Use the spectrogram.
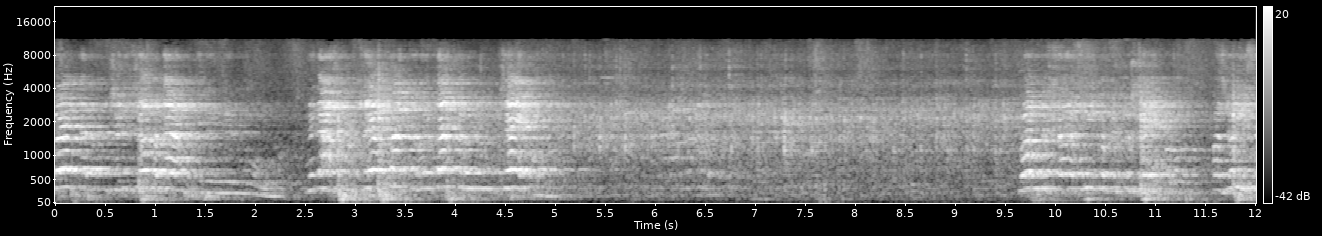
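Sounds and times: low even room hiss: 0.0s - 12.0s.

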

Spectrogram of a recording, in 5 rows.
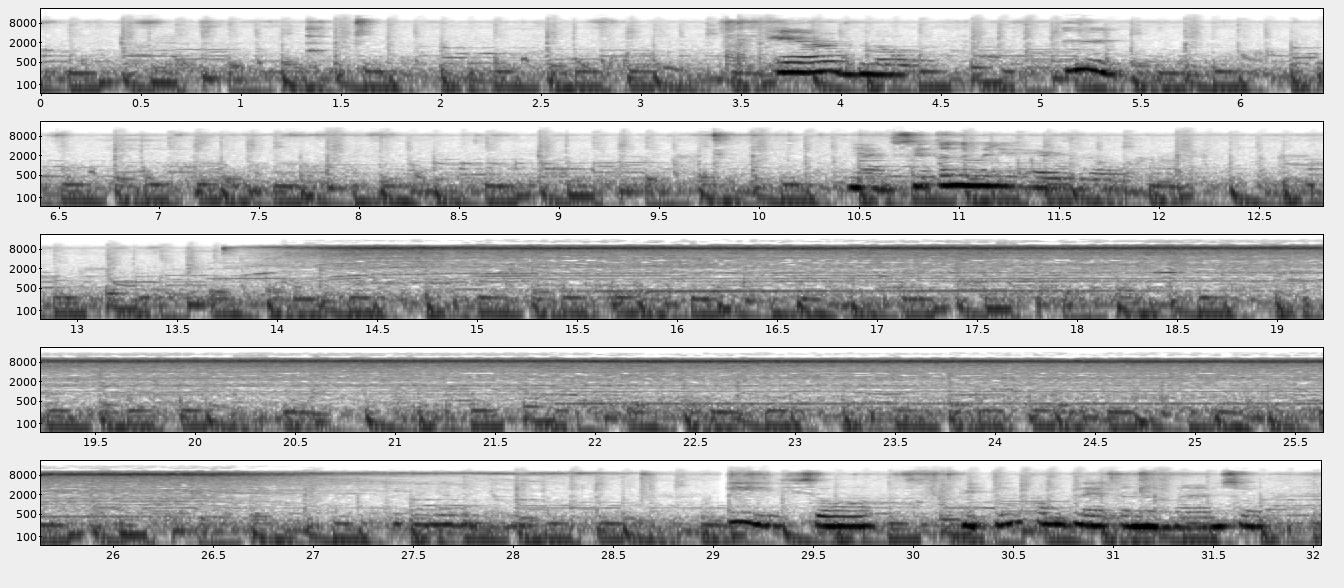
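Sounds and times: handheld vacuum motor whine: 13.7s - 28.2s.

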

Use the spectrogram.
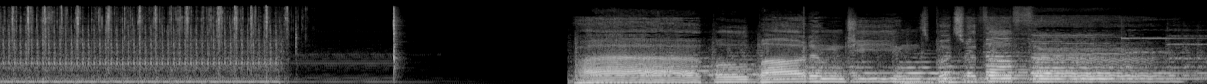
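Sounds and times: film projector clatter: 0.0s - 3.2s
sharp click: 3.9s - 4.2s.

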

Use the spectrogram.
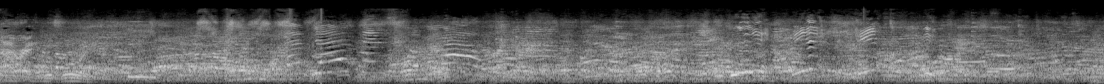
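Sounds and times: children's voices: 0.0s - 11.0s
crowd chatter: 0.0s - 11.0s.

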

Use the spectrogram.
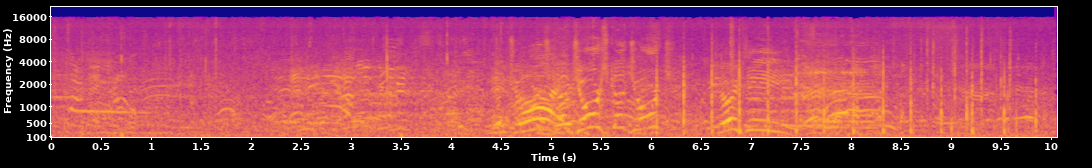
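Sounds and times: spectators shouting: 0.0s - 8.8s.

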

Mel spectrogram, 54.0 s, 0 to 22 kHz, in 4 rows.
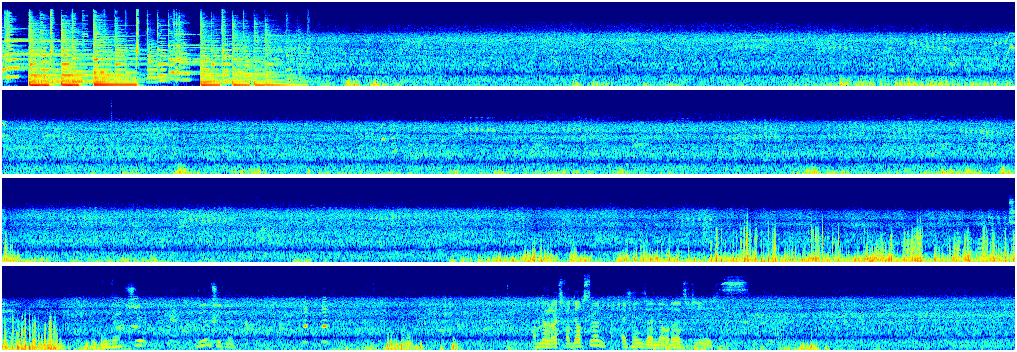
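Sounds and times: steady outdoor hiss: 0.0s - 54.0s
wind buffeting microphone: 11.0s - 13.5s, 15.8s - 17.8s, 24.0s - 27.8s, 33.0s - 42.2s, 44.9s - 46.7s, 49.7s - 51.7s.

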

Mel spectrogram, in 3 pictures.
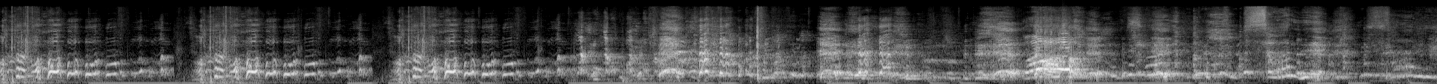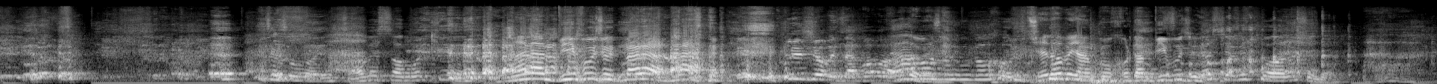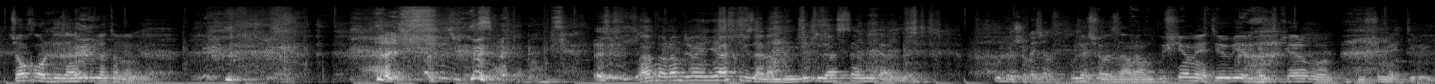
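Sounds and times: man laughing: 0.0s - 23.8s, 24.4s - 28.6s, 32.4s - 35.4s
man speaking: 16.8s - 27.9s.

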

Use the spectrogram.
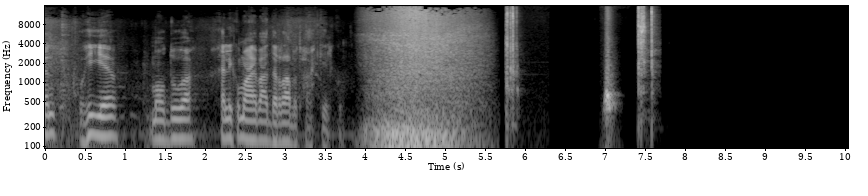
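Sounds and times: whoosh: 4.0s - 5.7s
short sharp click: 7.4s - 7.7s.

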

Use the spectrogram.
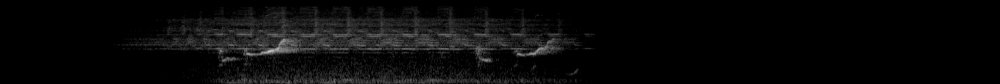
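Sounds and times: bird rising calls: 1.7s - 6.0s.

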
